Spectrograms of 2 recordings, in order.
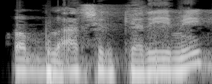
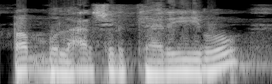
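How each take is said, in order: First: The last word ends with an 'i' vowel. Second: The last word ends with a 'u' vowel. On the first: The throne is the noble one. "kalau dibaca dengan kasrah" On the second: The Lord is the noble one. "kalau dibaca dengan rafa'"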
